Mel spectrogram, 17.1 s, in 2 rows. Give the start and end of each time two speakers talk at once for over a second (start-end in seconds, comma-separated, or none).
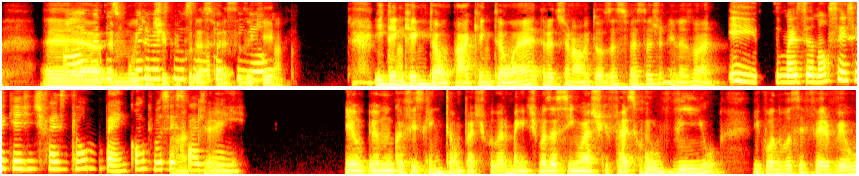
0.6-2.7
